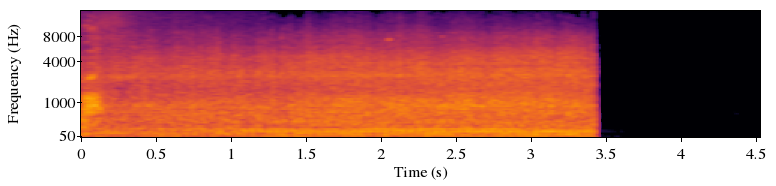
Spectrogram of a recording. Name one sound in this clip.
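A tank engine rumbles as the tank drives along.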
